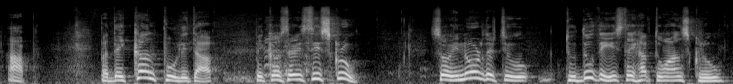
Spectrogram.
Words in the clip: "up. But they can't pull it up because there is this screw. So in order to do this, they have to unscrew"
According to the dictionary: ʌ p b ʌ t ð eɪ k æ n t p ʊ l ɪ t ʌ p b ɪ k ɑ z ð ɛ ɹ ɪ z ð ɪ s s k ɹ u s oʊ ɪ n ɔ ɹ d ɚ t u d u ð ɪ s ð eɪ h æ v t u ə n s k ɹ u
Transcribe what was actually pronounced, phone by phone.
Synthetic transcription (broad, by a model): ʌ p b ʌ t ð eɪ k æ n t p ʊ l ɪ t ʌ p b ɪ k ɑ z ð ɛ ɹ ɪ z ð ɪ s s k ɹ u s oʊ ɪ n ɔ ɹ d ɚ t u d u ð ɪ s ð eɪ h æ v t u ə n s k ɹ u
